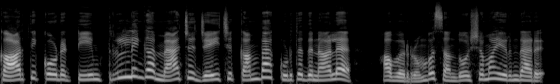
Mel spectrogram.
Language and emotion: Tamil, happy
